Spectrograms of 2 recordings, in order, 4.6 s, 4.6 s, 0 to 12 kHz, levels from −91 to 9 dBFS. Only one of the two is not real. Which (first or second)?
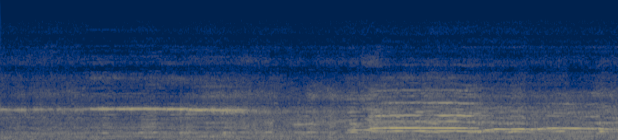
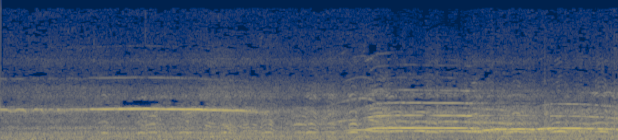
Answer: first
